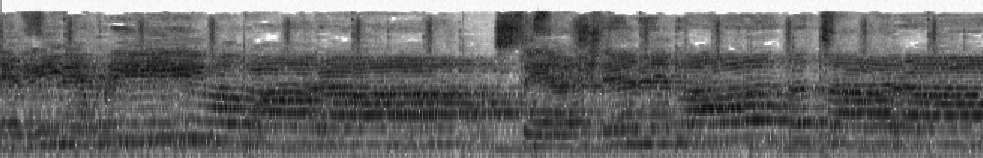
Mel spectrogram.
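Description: A children's choir singing a song in Romanian over an instrumental backing track.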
